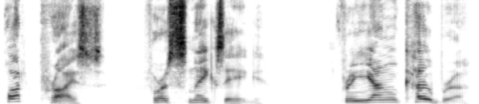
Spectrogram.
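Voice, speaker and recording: A man's voice: on the high side, big pitch swings, slow pace, gravelly, a bit bright, no room sound, clean studio sound, voice pushed up, full character voice. A man voicing a brave, boastful young male mongoose in a storybook reading, taunting and fierce.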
